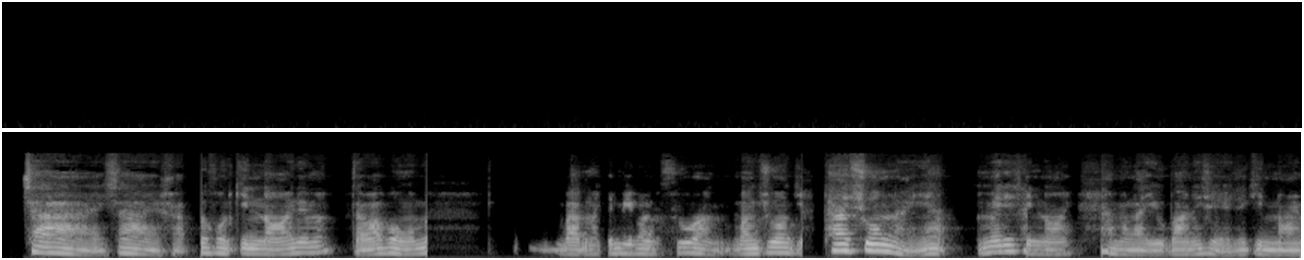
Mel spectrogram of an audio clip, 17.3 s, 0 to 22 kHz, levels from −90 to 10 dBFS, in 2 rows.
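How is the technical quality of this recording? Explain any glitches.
The recording is marred by four jumbled moments in the speech, at 3.5–4.5 s, 7.0–8.0 s, 10.0–11.5 s and 14.0–16.0 s. These are chunks out of order: a 500 ms block plays one, two or three chunks late, leaving hard joins.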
